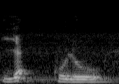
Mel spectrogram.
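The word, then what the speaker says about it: يأكل: Ça se passe vraiment c'est un coup de glotte, ce qu'on appelle le coup de la glotte. Donc ici, au lieu de dire, vous ne pouvez pas dire yakulu, vous dites yakulu, yakulu.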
